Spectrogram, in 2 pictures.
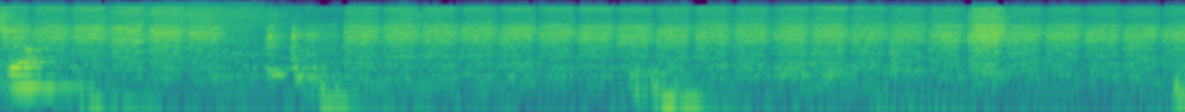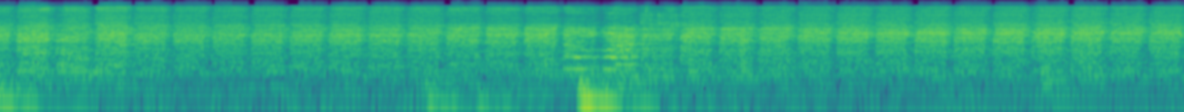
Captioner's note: radio noise from the spirit box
